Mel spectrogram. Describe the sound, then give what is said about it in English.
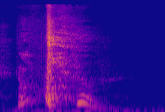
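A single sneeze from a person: a quick intake, a sharp explosive burst, then a short falling voiced tail that fades into quiet. “And now I think I'm going to sneeze.”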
